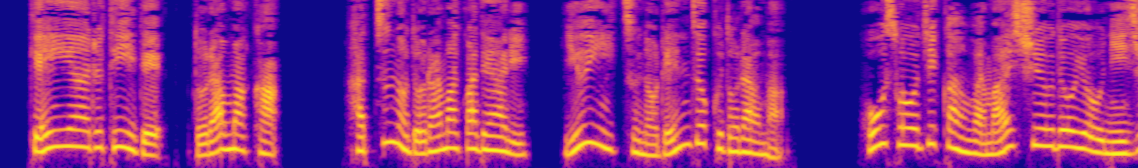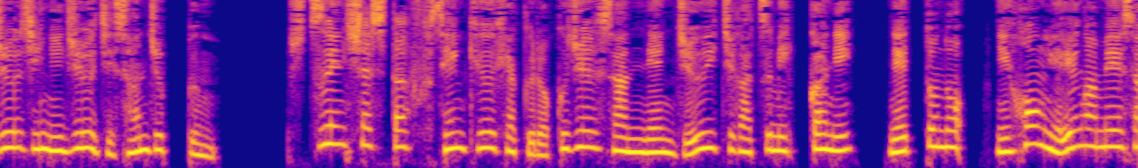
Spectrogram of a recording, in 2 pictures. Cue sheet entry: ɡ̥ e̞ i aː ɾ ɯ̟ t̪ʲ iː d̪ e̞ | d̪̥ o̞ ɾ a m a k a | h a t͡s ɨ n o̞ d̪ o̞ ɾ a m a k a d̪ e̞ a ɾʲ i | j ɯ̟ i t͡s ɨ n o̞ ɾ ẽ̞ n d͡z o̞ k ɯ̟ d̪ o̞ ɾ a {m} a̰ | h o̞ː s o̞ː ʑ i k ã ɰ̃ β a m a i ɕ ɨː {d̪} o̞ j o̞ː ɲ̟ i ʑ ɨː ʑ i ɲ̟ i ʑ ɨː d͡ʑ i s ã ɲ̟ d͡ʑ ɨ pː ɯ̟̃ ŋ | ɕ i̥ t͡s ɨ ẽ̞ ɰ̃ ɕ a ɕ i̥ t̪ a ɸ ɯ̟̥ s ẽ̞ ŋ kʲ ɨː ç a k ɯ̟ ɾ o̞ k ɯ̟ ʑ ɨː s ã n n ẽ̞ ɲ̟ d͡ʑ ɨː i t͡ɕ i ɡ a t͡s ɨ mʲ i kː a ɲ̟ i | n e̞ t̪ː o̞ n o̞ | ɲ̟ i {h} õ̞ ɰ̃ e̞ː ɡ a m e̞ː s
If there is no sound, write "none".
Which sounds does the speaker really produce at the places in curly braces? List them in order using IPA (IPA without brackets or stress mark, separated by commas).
m, d̪, h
